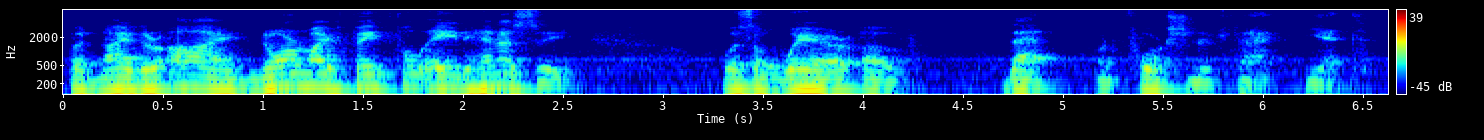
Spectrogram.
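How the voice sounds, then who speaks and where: A man's voice: mid-range voice, fairly even intonation, a little slow, darkish tone, slight background noise, close to an everyday voice. A man voicing a pompous old colonel who tells florid, melodramatic adventure tales in a storybook reading. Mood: grandly ominous.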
